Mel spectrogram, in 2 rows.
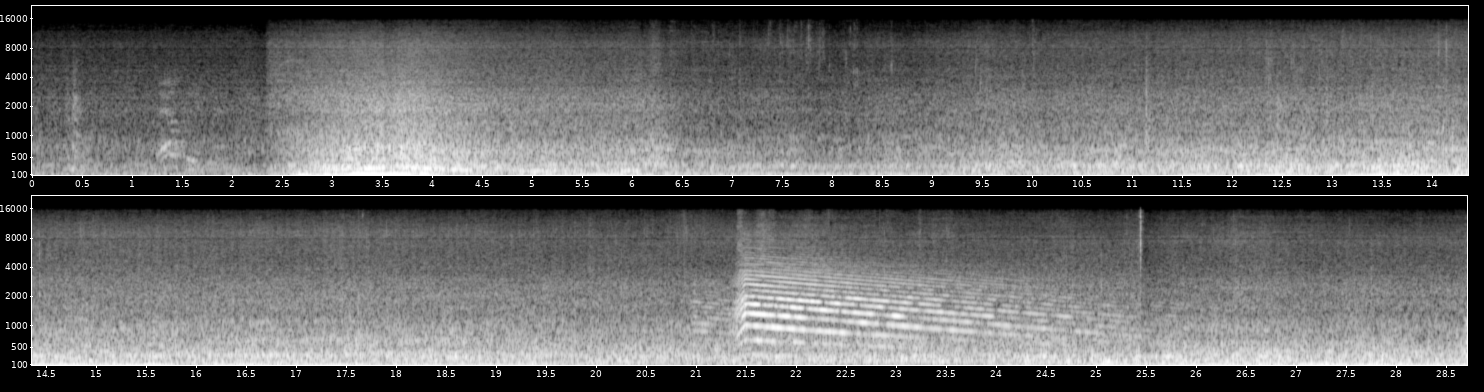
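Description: Six-cylinder engine of a 1943 Ford M8 Greyhound armoured car running as the vehicle moves off, with a brief rise in revs about two seconds in, then a steady low rumble. Near the end a high whine falls in pitch for about three seconds.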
